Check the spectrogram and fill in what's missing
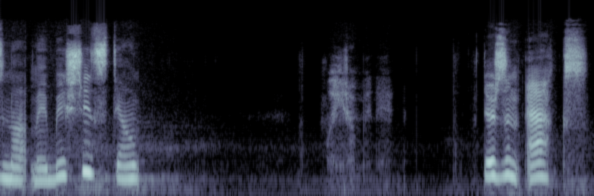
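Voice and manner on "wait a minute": faint breathy whisper; barely audible whisper. Real, not acted. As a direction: hush it, noticing something.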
